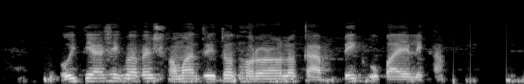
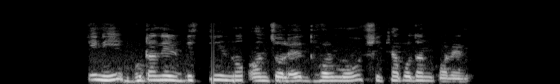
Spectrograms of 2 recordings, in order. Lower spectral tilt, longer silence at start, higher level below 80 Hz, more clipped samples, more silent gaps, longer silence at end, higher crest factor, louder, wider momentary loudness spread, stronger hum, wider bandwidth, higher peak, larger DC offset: second, -6.5 dB/octave vs -8.5 dB/octave; second, 0.45 s vs 0.9 s; about the same, -54 dBFS vs -54 dBFS; neither; second, none vs 2.03-2.08 s; second, 0 s vs 0.95 s; about the same, 14 dB vs 16 dB; about the same, -15 LUFS vs -17 LUFS; first, 15 LU vs 8 LU; neither; about the same, 7 kHz vs 7 kHz; about the same, -2 dBFS vs -2 dBFS; neither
